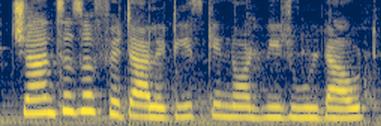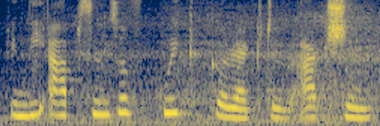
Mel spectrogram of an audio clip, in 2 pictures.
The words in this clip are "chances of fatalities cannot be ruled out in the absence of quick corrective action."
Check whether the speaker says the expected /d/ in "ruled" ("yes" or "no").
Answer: yes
